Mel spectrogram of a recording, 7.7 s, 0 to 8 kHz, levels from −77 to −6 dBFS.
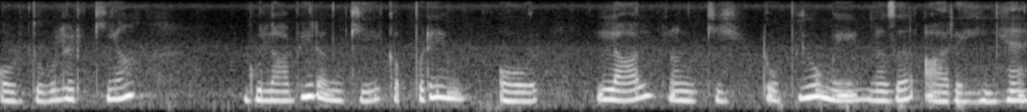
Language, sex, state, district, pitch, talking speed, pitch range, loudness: Hindi, female, Bihar, Samastipur, 220 Hz, 130 wpm, 205-255 Hz, -16 LUFS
